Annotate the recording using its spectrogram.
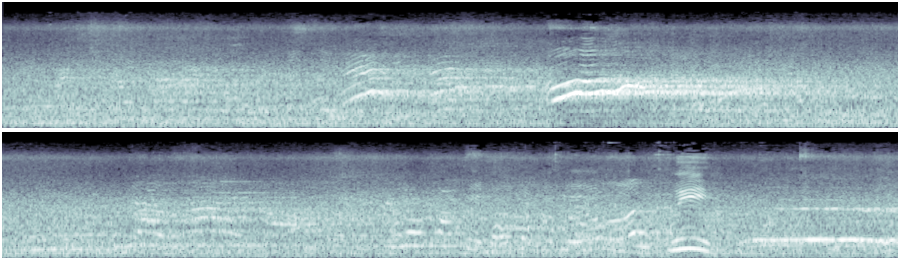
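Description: A man speaks loudly nearby in an echoing indoor space.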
